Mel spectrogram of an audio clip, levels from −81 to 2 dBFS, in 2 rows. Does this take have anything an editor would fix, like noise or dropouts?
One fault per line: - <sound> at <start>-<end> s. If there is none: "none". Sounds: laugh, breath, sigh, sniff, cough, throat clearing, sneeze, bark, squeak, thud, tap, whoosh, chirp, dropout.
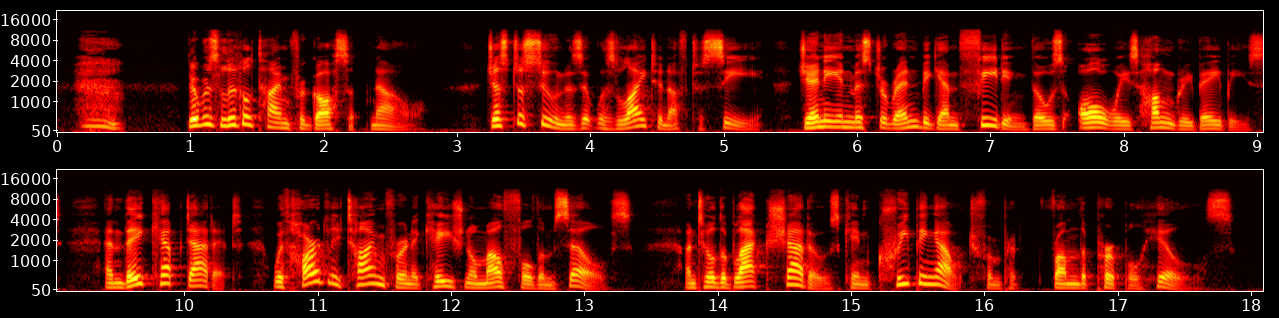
- breath at 0.1-0.5 s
